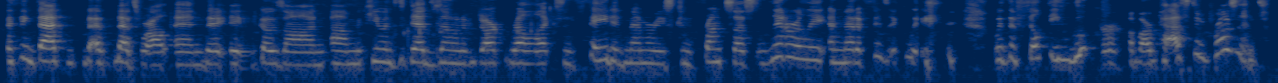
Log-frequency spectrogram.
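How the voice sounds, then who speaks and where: A woman hosting a conversational interview over a video call, reading passages aloud and talking with frequent pauses and fillers. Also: high-pitched, darkish tone, no echo, poor audio. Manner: hesitant, reads quotes aloud, many fillers. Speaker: interview host.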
